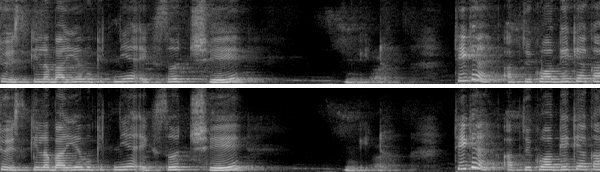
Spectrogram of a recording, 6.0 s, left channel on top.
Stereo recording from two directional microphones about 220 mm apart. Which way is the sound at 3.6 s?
35° right (ahead or behind).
